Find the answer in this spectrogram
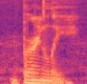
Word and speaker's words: Burnley: Burnley. Burnley. Simple two-cllable pronunciation. Stress first syllable.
